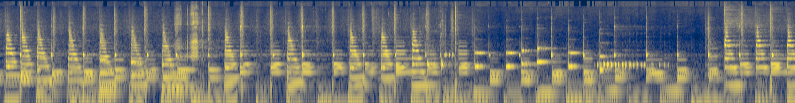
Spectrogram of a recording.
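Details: Organ and keyboard music plays throughout in steady rhythmic chords, with no animal voice present.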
